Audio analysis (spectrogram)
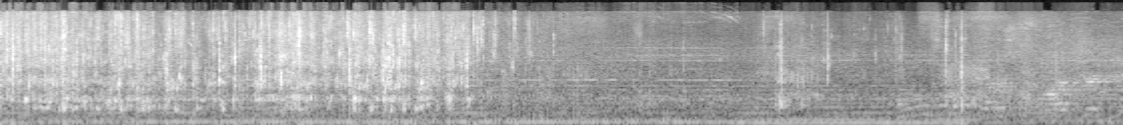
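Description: Water splashes and trickles as it is poured for a paint wash, a bright continuous stream for about three seconds that then thins to scattered drips.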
